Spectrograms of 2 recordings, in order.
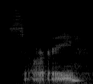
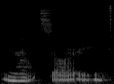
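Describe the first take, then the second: First: Breathy, half-voiced little apology; whispered sorry. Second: "Not" leaned on, slow and soft, "sorry" trailing off; stress on NOT. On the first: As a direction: whisper it like a quick aside. Quick mock apology. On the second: Pretend. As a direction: push the word "Not", then let "sorry" drop. Joking take-back of apology.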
